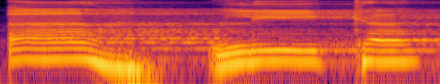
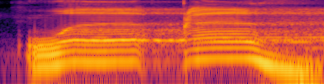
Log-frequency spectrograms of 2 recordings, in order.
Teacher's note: Huruf ha sukun tidak boleh dipantulkan.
